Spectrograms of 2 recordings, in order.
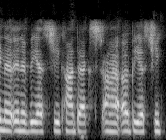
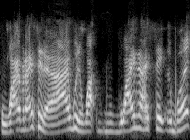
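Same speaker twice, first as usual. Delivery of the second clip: put-on defensive tone. Retelling how a character answered, imitating a defensive tone. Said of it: "the tone of her voice was like".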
